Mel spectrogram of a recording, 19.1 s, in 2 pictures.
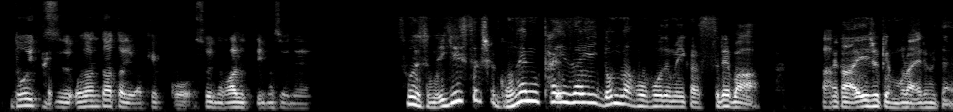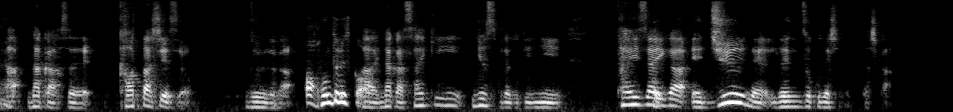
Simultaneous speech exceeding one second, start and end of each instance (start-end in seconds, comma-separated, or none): none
